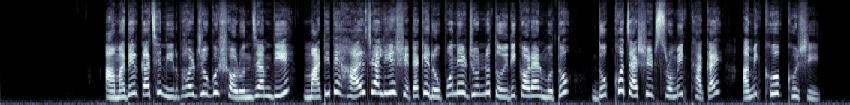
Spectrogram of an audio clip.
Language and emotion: Bengali, happy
